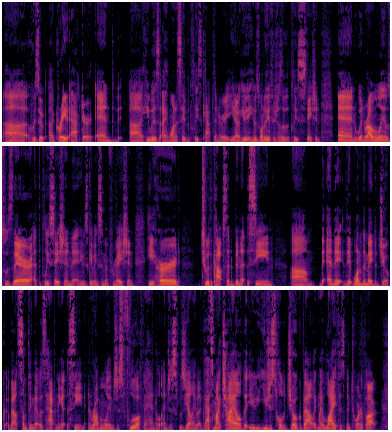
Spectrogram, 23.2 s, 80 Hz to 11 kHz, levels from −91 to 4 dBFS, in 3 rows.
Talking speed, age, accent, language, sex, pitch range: 275 wpm, 20-39, American, English, male, 85-105 Hz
